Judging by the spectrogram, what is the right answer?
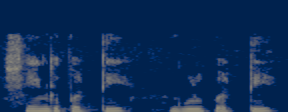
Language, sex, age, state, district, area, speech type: Marathi, female, 45-60, Maharashtra, Hingoli, urban, spontaneous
